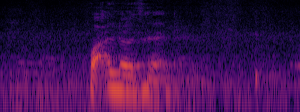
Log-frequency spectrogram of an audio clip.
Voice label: I went to work, Tlacochahuaya Zapotec; gua' lozëny; (Spanish) Fuí al trabajo

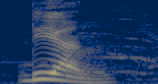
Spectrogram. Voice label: "diang", Ansus; fish

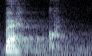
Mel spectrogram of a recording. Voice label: "bekuh" dog, teotitlan

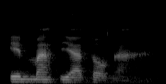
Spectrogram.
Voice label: "inmadiatooga", Aneityum; fish

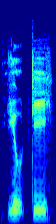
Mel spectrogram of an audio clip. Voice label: "yuti", Apatani

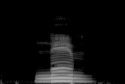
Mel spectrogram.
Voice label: "nem", Mpur; hitam

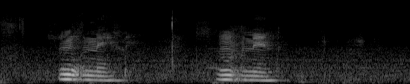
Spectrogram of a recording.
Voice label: "llanto", Nasa Yuwe; paez

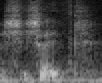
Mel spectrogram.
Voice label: "Sisait", futuna aniwa

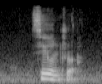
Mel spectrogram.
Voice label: "zuillrua", teotitlan; Im taller

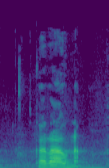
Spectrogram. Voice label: "fishnet", Nukuoro

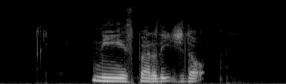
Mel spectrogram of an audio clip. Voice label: "niz par didxdo", Tlacochahuaya Zapotec; corn for offering; (Spanish) maiz para ofrenda

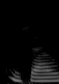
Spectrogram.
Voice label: "sau", Wamesa

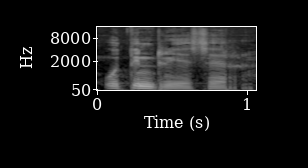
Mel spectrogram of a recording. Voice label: "utin drieser", Biak

